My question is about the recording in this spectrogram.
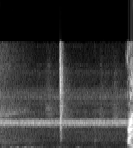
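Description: A faint, steady high-pitched tone in a pause between a man's words, with one short click about halfway through; the man's voice comes back just before the end.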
